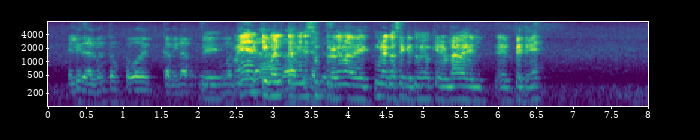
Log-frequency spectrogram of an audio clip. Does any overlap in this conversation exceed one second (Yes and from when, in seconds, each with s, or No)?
Yes, from 2.0 s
